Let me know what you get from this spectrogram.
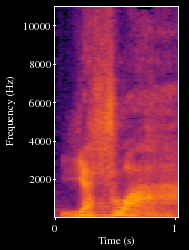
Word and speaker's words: Yeshua: But we're going to go on a journey with Yeshua. That's how you say it in Hebrew. Okay, Yeshua.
